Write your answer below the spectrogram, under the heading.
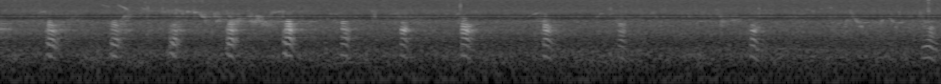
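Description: Spanish imperial eagle giving a series of about fourteen harsh, barking notes, roughly one every half second to second, over a steady background hiss.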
